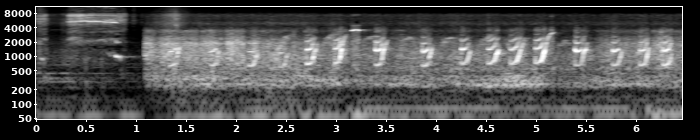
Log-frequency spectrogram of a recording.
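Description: A puppy whimpering briefly. About a second in, this gives way to a fast run of short, squeaky animal chirps, about three or four a second, over a steady hiss.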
